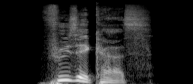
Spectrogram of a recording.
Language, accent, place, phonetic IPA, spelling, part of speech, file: German, Germany, Berlin, [ˈfyːzɪkɐs], Physikers, noun, De-Physikers.ogg
- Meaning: genitive singular of Physiker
